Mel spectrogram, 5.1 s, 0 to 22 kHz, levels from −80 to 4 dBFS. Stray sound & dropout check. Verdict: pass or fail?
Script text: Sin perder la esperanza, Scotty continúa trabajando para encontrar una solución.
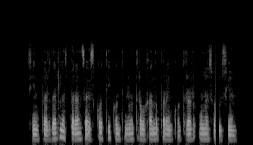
fail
